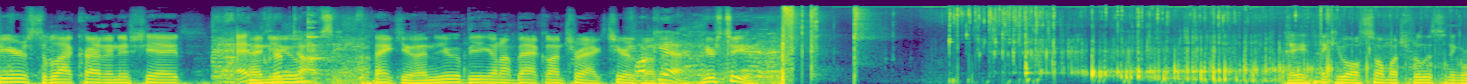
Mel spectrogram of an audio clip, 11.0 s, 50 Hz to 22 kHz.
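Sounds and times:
beer trickling and fizzing: 7.1s - 11.0s.

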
